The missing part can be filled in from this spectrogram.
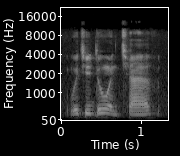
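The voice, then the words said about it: Attempted British accent. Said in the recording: “I could pull off a British accent”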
